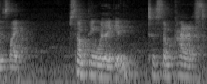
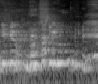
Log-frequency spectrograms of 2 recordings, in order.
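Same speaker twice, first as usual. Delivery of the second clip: laughing; 12 semitones higher, 6 dB louder, much slower than usual. Real, not acted. Teasing cohost, laughing.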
